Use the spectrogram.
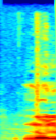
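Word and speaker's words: null: সিস্টেমটা কিভাবে বলে যার মানে হচ্ছে জিরো কে নল বলে জিরো কে বলে হচ্ছে নল এন ইউ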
